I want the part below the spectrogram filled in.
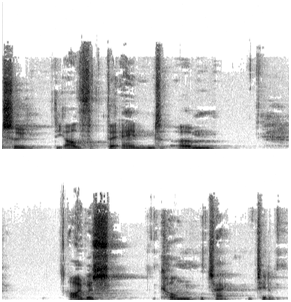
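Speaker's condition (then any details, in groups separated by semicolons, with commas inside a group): Stammer; man aged 55; stammer audible in speech; repeated words, prolonged sounds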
